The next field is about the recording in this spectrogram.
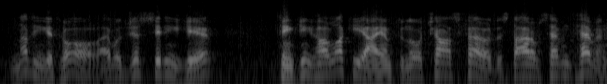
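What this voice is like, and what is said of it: Continental European accent. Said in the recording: “continental accent”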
